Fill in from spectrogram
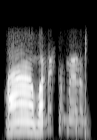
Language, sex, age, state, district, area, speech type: Tamil, male, 60+, Tamil Nadu, Viluppuram, rural, conversation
